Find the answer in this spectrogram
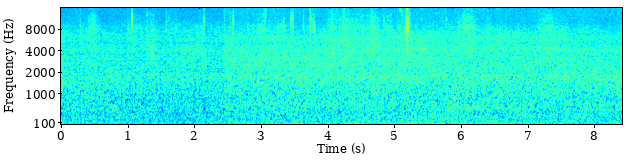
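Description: Steady low rumble of outdoor background noise, like wind on the microphone, with a few faint ticks from hands working the bait and line.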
